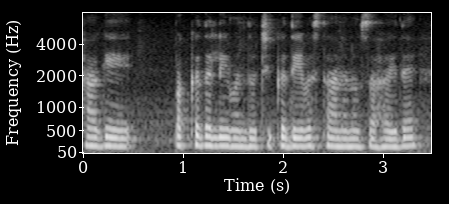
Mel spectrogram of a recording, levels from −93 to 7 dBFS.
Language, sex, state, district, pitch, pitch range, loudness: Kannada, female, Karnataka, Bangalore, 180 Hz, 165-185 Hz, -13 LUFS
